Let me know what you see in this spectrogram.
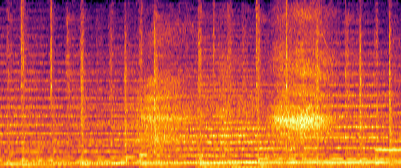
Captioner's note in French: sniffing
